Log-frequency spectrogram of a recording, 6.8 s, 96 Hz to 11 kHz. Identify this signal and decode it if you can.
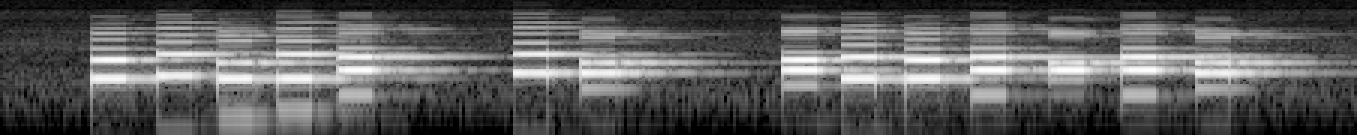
DTMF, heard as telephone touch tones, dialled by hand, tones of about 180 ms, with room echo. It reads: 2B1A# C7 032#*#7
